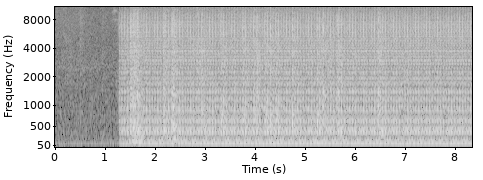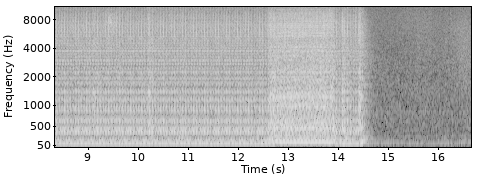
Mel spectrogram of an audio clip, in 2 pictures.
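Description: Ferranti Pegasus simulator playing its imitation of the computer's loudspeaker output while a program runs: a steady, buzzing tone with many overtones for about eleven seconds. It switches to a louder, different note for the last two seconds, then stops suddenly.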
